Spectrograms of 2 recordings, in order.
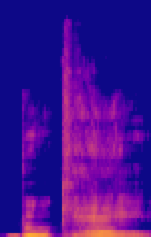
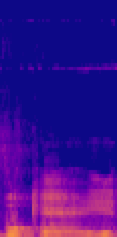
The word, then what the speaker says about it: Bucket: events of the series she's apparently decided that it's actually pronounced bouquet it's very kind of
